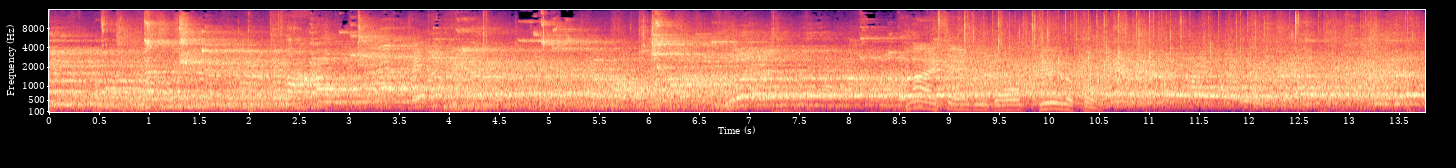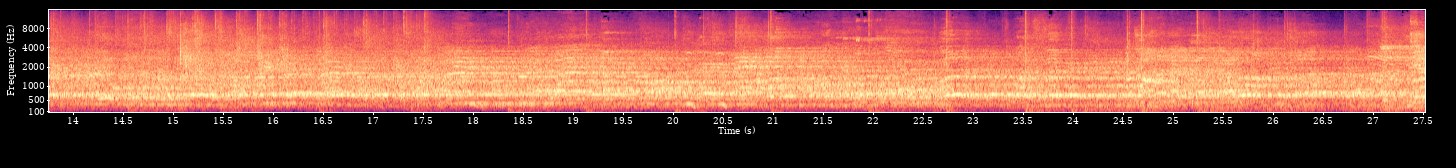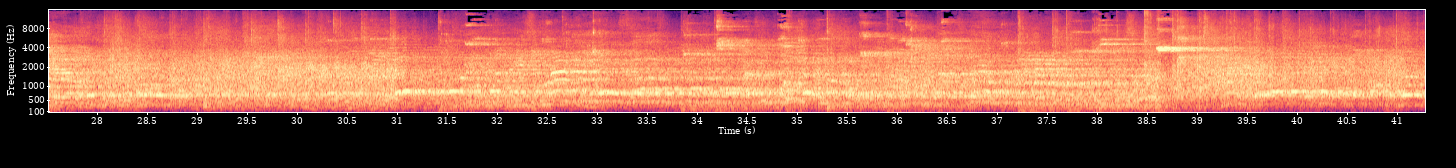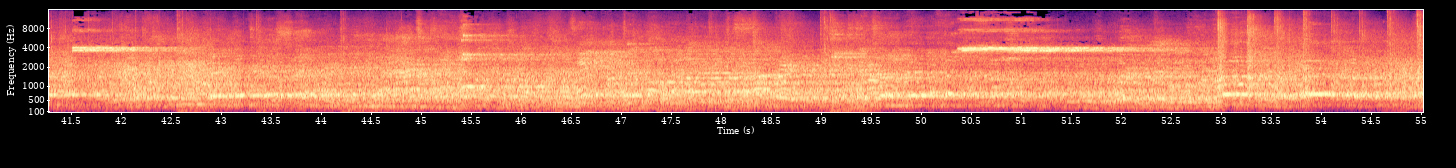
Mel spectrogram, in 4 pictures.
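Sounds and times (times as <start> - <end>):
voices in a hall: 0.0 - 55.0.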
